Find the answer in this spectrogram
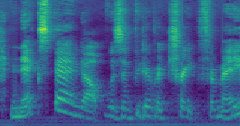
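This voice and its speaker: A woman speaks in an animated tone with an Australian accent, her pitch fairly high. Noticeable background noise sits under her voice. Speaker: music reviewer. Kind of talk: casual vlog review.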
